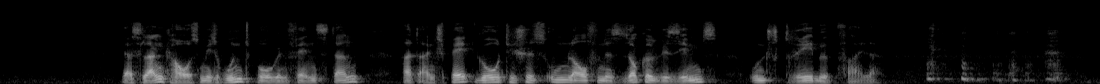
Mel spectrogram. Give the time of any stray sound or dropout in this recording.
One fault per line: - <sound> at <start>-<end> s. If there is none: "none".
- laugh at 9.2-10.8 s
